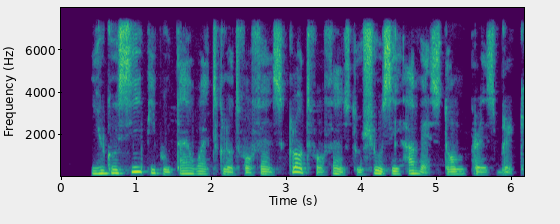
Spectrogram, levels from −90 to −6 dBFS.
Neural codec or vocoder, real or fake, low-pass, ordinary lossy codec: none; real; 7.2 kHz; none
